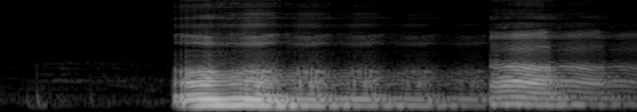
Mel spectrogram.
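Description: A man singing a slow, drawn-out melodic line into a microphone, starting after about half a second of silence.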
